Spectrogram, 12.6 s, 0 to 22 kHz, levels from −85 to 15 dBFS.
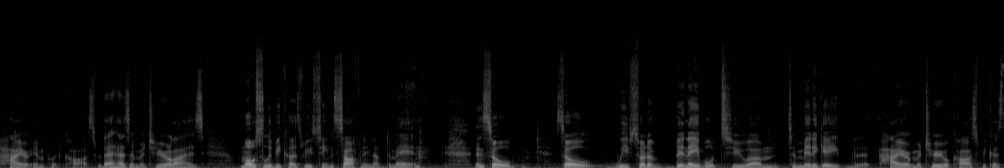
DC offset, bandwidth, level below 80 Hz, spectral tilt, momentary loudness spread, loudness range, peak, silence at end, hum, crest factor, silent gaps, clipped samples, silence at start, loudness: under 0.1%; 16 kHz; -66 dBFS; -6 dB/octave; 16 LU; 3 LU; -20 dBFS; 0 s; none; 20 dB; none; under 0.1%; 0 s; -40 LUFS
